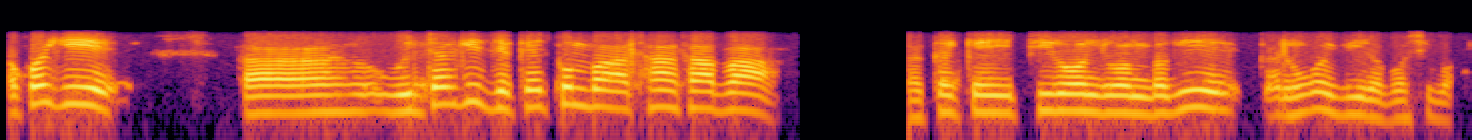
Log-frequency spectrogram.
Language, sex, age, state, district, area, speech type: Manipuri, male, 30-45, Manipur, Kangpokpi, urban, conversation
